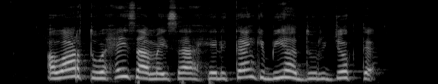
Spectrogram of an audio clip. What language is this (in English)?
Somali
